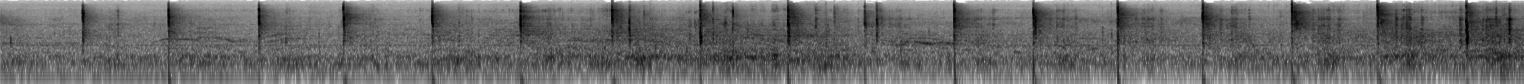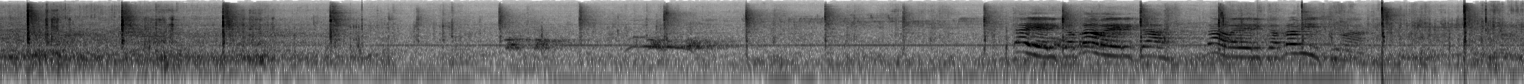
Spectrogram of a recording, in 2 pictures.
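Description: Rollerski pole tips striking the asphalt in a steady rhythm, a sharp click every half-second or so as a skater poles uphill. Shouting breaks in near the end.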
